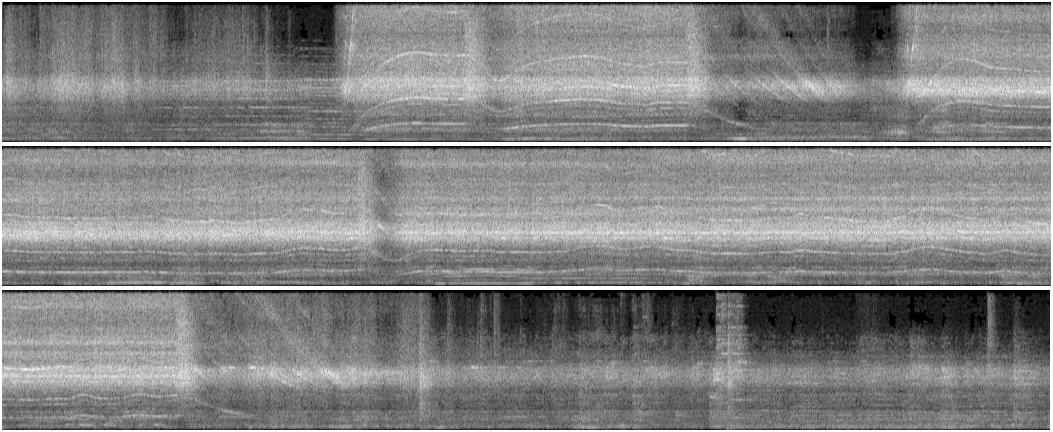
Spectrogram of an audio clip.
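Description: A dental tool whines at a high, wavering pitch in the patient's mouth. It starts about three seconds in, breaks off briefly, then runs again for about fourteen seconds before winding down and stopping. Background music plays throughout.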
